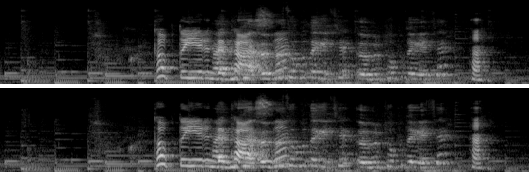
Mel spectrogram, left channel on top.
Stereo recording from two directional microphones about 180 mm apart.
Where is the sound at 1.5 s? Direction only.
5° right (ahead or behind).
